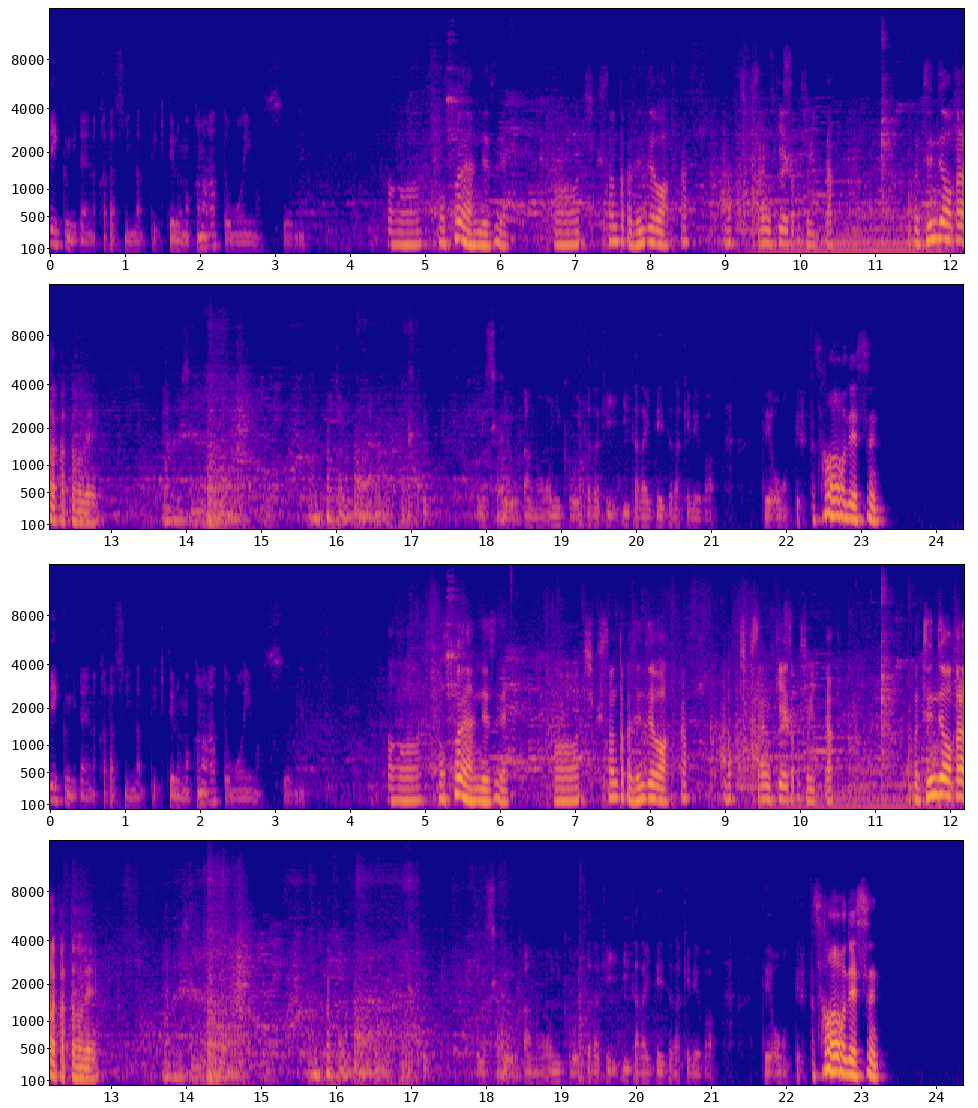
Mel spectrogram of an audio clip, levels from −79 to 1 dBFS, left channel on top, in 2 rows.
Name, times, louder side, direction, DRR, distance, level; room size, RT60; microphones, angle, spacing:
voice 1, 0.0-3.4 6.6-6.7 9.4-9.9 13.7-15.2 15.9-21.3 21.7-22.3, right 1 dB, 10° right, 0.9 m, -41 dB
sound 1, 3.3-20.3, right 3 dB, 40° right, 0.9 m, -38 dB
voice 2, 4.5-6.2 6.7-8.5 9.0-10.5 11.5-12.9 15.6-15.9 22.5-23.2, right 5 dB, 70° right, 0.6 m, -23 dB
sound 2, 8.7-12.6, left 2 dB, 60° left, 1.1 m, -43 dB
4.6 x 4.1 x 5.1 m
head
